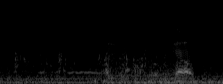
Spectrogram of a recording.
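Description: Faint outdoor ambience of open water beside a boat: low wind and water noise, with a faint voice near the end.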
